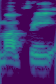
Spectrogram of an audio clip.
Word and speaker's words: Mumphery: So, it's, my Facebook page is my name, Quentin Monfrey. My last name is M-U-M-P-H-E-R-Y, not R-E-Y.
